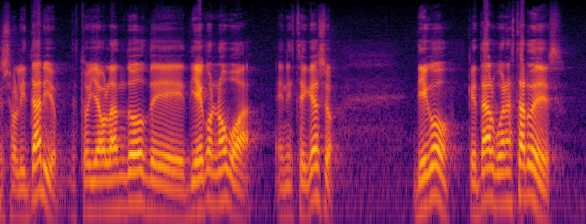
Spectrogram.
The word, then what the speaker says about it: Novoa: Novoa, con el acento en la O, ¿no? Sí, así es, así es. Exactamente, porque en un primer momento hay personas que le ponen el acento, digamos, más al final.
